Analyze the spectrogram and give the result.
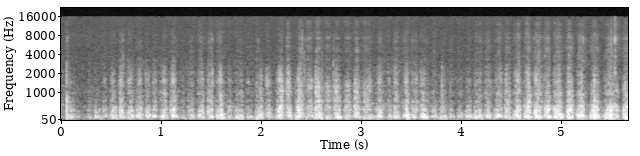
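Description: A ballpoint pen draws quick lines across the top of a large, hollow, brown corrugated cardboard box. The result is a steady run of soft, scratchy strokes with a low, hollow thrum from the box, staying quiet throughout.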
